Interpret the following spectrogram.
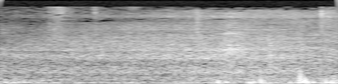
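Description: Low street rumble of vehicle engines, with wind buffeting the microphone in a few low thumps near the end.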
